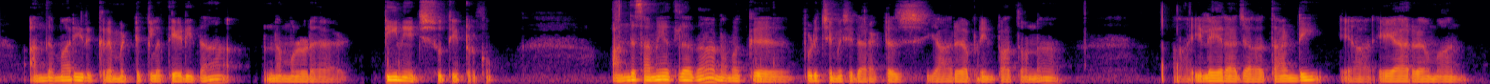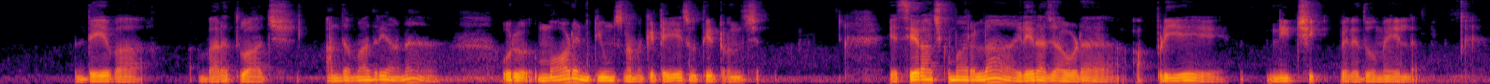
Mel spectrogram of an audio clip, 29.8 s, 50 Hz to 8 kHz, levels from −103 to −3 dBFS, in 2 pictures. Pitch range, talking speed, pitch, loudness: 80-100 Hz, 85 wpm, 85 Hz, -30 LUFS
